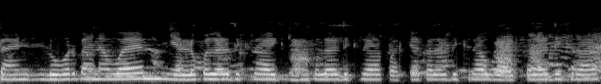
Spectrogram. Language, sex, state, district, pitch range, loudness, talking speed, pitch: Hindi, female, Chhattisgarh, Balrampur, 230-240 Hz, -15 LUFS, 270 wpm, 230 Hz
